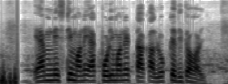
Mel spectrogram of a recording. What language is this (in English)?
Bangla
